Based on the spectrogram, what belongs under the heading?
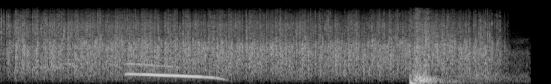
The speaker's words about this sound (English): Make some noise for yourselves at home while I cue up the claps.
